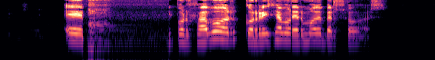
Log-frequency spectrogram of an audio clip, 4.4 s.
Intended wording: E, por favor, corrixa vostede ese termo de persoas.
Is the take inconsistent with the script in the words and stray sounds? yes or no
yes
